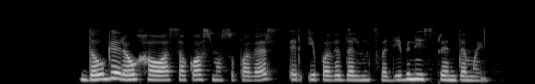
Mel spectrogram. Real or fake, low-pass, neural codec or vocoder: real; 5.4 kHz; none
